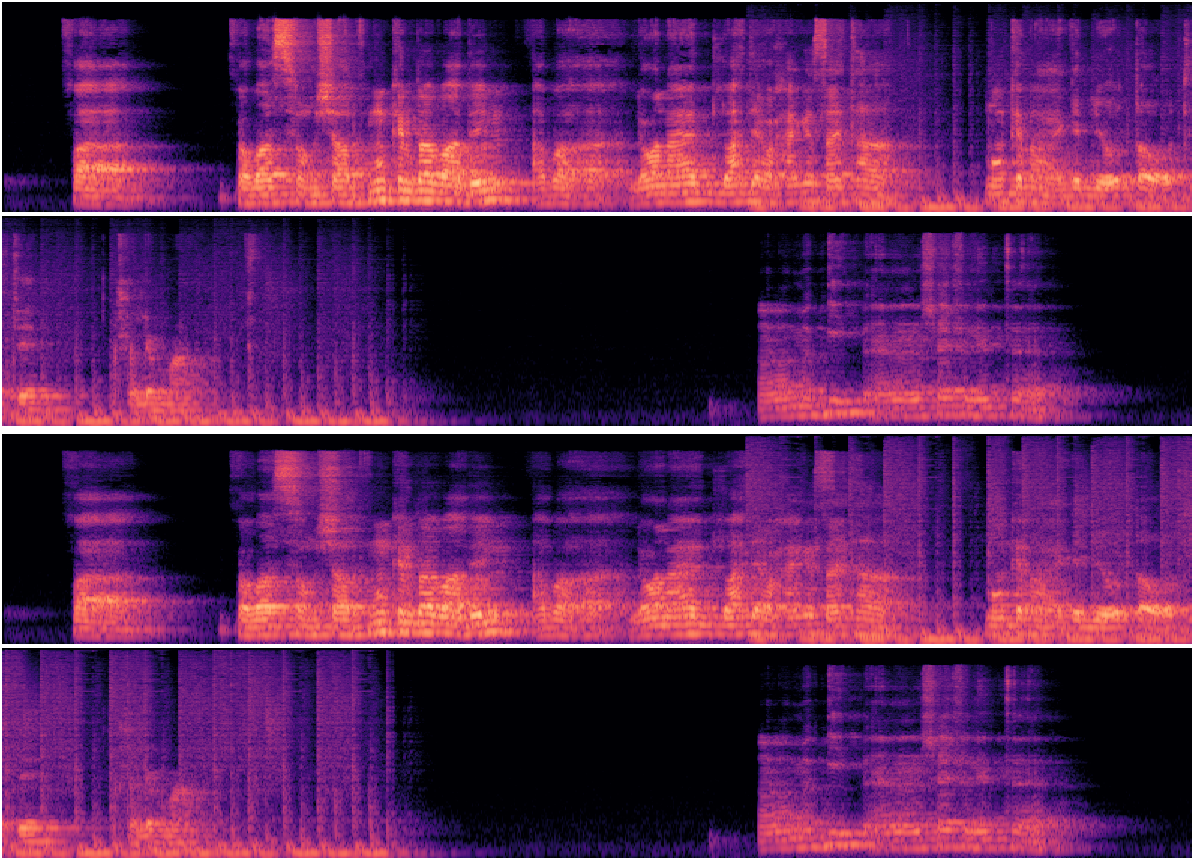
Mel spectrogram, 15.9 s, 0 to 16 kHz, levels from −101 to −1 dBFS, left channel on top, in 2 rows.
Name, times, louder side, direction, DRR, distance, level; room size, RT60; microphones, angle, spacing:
voice 1, 0.5-0.9 1.6-6.0 6.5-8.3 8.7-9.3, left 1 dB, 55° left, 4 dB, 4.1 m, -23 dB
sound 1, 4.9-10.5, right 1 dB, 80° right, 3.8 m, -38 dB
voice 2, 13.0-14.9, equal, 5° left, 0 dB, 4.4 m, -34 dB
28.5 x 24.0 x 3.8 m, 0.70 s
head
